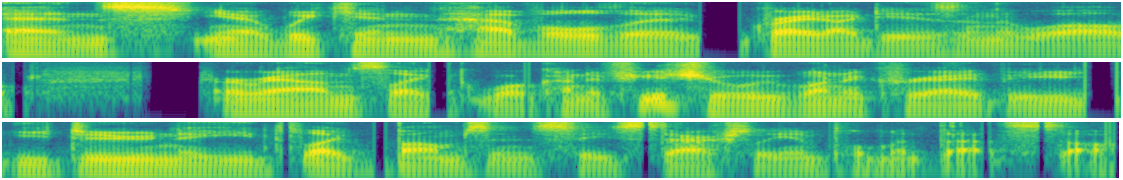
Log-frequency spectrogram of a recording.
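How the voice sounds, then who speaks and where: Speaking at a fairly quick pace, a man with an Australian accent has a very deep, low pitch. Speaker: cybersecurity entrepreneur. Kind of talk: podcast interview. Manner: hesitant, filler-heavy.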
